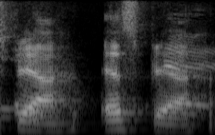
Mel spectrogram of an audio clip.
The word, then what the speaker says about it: Esbjerg: Now with Esbjerg, am I right? Have I said that right? I never get this. Esbjerg.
